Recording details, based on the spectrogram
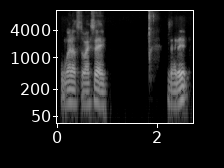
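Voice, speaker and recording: A man's voice: sits low, flat delivery, measured pace, darkish tone, no room sound. A man from New Jersey, a panel guest introducing himself hesitantly and unsure what to say.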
